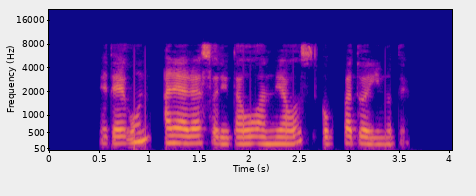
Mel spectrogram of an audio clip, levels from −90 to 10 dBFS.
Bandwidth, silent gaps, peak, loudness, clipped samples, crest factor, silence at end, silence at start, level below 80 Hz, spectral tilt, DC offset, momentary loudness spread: 8.4 kHz; 1.07-1.11 s; -4 dBFS; -22 LUFS; under 0.1%; 18 dB; 0.5 s; 0.5 s; -60 dBFS; -4 dB/octave; under 0.1%; 12 LU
